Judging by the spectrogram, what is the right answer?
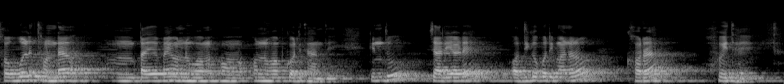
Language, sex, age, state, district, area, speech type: Odia, male, 30-45, Odisha, Khordha, rural, spontaneous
